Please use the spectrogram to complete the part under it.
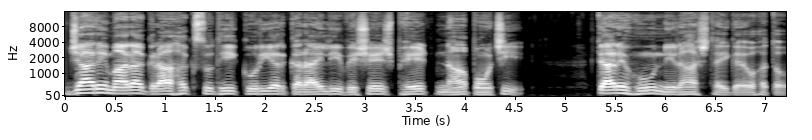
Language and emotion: Gujarati, sad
